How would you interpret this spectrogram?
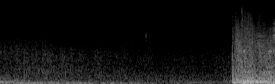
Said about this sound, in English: Put our first shot into the Type 61.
